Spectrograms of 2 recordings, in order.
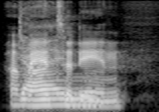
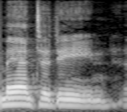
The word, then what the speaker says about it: amantadine: A amantadine. – Dime, amantadine. Amantadine. Yeah, because somebody asked me, "Isn't that what Jeffrey Dahmer prepared at the table?" Because it's spelled "a man to dine," and uh, which is again kind of funny, actually.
